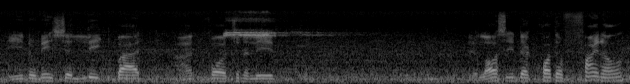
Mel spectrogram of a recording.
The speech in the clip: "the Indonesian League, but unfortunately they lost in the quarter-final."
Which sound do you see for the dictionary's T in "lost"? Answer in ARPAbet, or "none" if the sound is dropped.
none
